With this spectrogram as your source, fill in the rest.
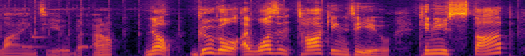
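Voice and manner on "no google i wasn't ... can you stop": loud, high exasperated scolding. Real, not acted. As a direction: tell off the phone, higher and louder. Scolding phone assistant.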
